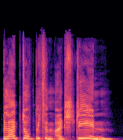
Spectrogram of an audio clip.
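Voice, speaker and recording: A curious young boy gasps out eager questions while hurrying along, as a woman voices him for a children's audiobook. The voice is a bit husky and the recording is dry. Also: medium pitch, very animated, a little slow, no room sound, exaggerated voice. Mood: breathless. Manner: breathless, eager.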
